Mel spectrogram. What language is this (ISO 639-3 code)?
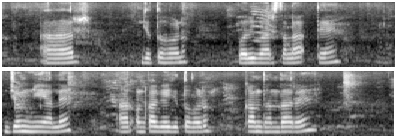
sat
